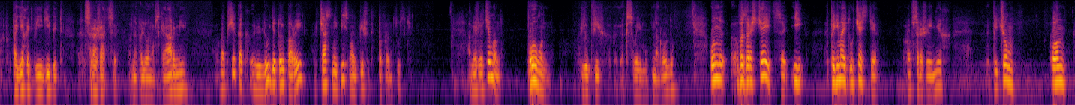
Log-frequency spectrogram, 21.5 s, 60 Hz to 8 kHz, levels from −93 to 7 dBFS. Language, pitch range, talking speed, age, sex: Russian, 130-185 Hz, 100 wpm, 50-69, male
